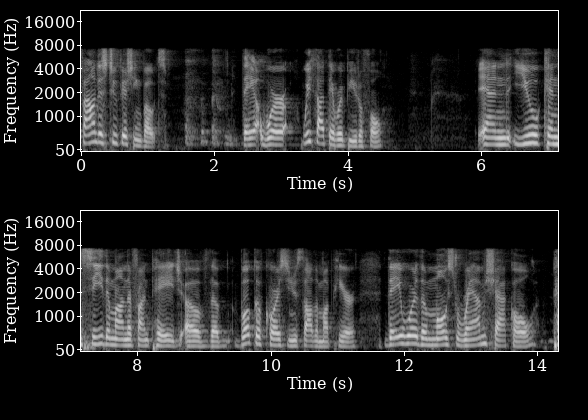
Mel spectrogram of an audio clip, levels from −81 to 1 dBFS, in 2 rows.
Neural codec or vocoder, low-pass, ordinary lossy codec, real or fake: none; 7.2 kHz; AAC, 48 kbps; real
